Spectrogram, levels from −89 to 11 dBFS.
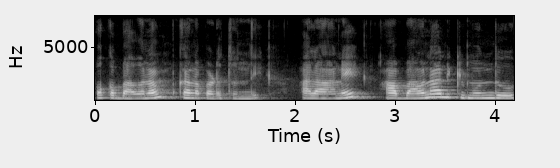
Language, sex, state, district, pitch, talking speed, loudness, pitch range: Telugu, female, Andhra Pradesh, Anantapur, 235 Hz, 115 wpm, -17 LUFS, 220-255 Hz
